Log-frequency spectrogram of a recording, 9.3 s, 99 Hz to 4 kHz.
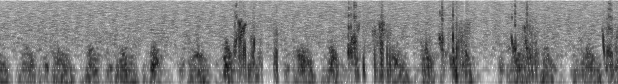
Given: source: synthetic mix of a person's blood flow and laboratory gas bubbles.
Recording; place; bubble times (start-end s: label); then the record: Doppler ultrasound of blood flow; precordium
3.48-3.94 s: bubbles
4.09-4.20 s: bubbles
5.19-5.51 s: bubbles
5.58-5.89 s: bubbles
6.30-6.48 s: bubbles
6.56-7.05 s: bubbles
7.64-8.10 s: bubbles
9.02-9.28 s: bubbles
From the record:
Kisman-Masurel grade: 223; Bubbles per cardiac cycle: several, 3 to 8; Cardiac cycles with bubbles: 10 to 50%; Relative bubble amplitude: loud (0.450 to 0.775); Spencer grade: 2 (many but less than half of the cardiac periods contain bubble signals, singularly or in groups); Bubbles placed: anywhere in the cardiac cycle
